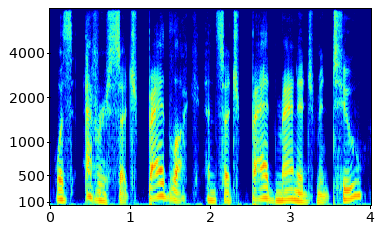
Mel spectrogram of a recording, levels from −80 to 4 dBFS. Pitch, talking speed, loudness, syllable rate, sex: 135 Hz, 150 wpm, -21 LUFS, 4.0 syllables/s, male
